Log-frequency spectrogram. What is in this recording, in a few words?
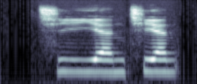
"qian", Chinese phonetics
